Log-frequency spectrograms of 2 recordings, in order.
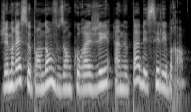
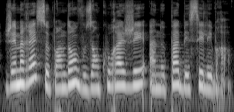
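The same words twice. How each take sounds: First: It is read at a normal everyday speed. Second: It is read slowly and deliberately. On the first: "I will be reading it at a normal pace uh, without slowing down" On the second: "slow French"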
